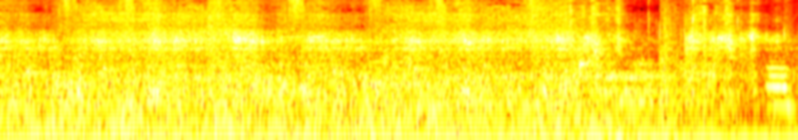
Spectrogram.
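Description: Gunshots crack rapidly in a video game.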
